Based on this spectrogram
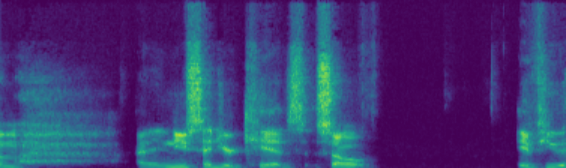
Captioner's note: sighs and gasps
